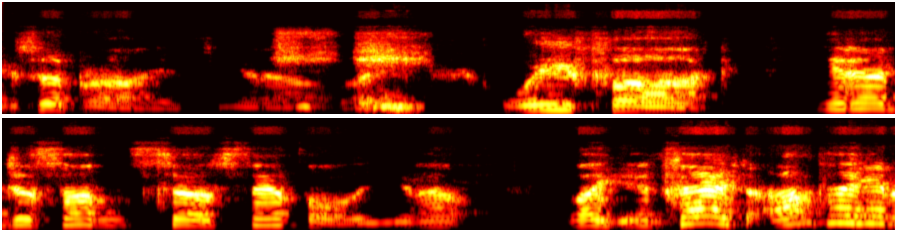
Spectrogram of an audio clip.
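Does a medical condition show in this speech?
Yes: cerebral palsy; present from birth.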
